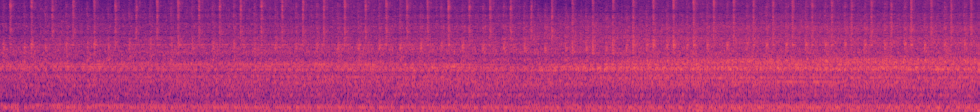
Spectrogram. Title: Ticking sound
